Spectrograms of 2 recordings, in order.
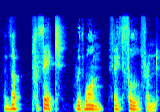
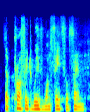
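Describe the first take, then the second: First: The beats fall on the odd syllables. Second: The beats fall on the even syllables. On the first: The speaker calls it wrong. "you don't do it the other way around either" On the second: The speaker calls it right. "you read it as"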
